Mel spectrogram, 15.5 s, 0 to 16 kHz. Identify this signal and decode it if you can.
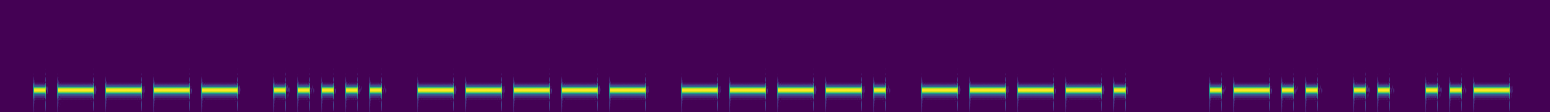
Morse code, heard as a keyed tone, about 10 wpm, 610 Hz. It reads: 15099 LIU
